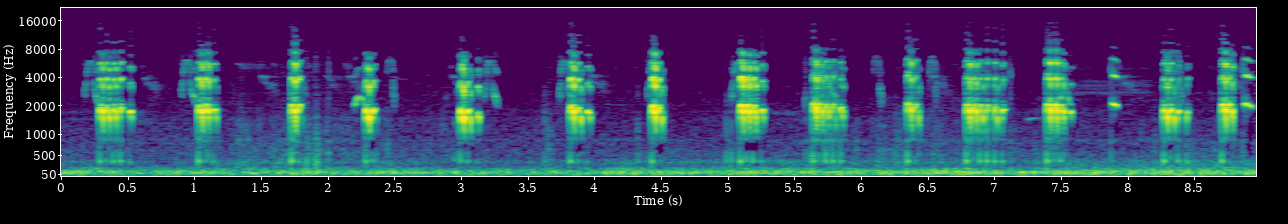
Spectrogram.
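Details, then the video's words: Five American kestrel chicks at their nest being fed by their mother, giving loud harsh buzzy begging bursts repeated roughly every half second, steady rumble underneath. "Mom Working Hard Feeding 5 Hungry Mouths!"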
